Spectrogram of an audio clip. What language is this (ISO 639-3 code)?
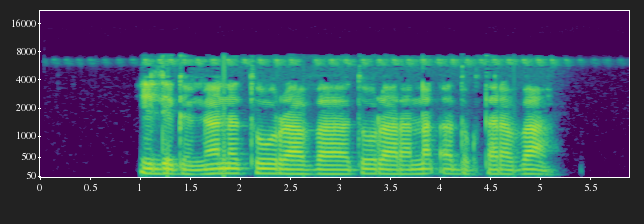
mxu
